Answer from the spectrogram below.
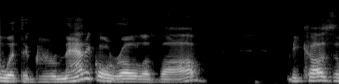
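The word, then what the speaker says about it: וָו: And we pronounce it today as vav. In the Yemenite dialect, they pronounce it as wa.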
